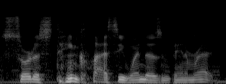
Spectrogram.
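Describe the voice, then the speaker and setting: A male host chatting casually and telling stories, animated at times and dropping to low mutters for asides. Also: brisk, soft background music. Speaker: podcast host. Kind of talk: casual chat. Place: studio suite.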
